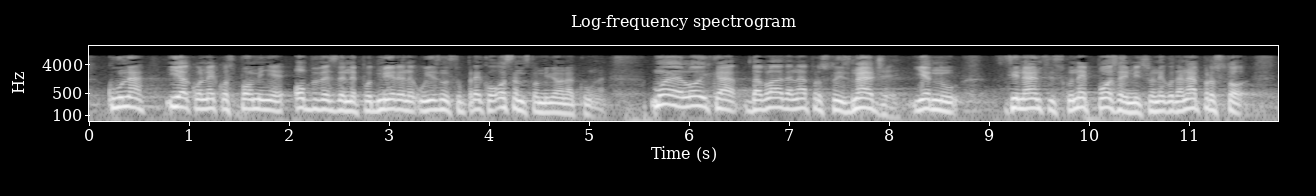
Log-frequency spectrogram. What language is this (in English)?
Croatian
